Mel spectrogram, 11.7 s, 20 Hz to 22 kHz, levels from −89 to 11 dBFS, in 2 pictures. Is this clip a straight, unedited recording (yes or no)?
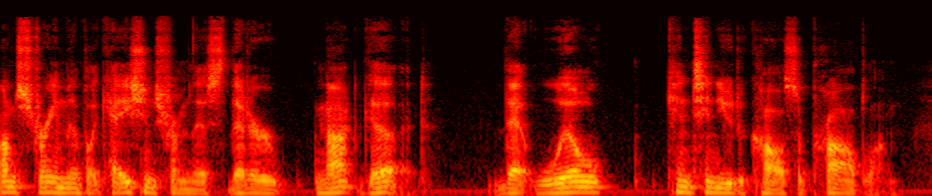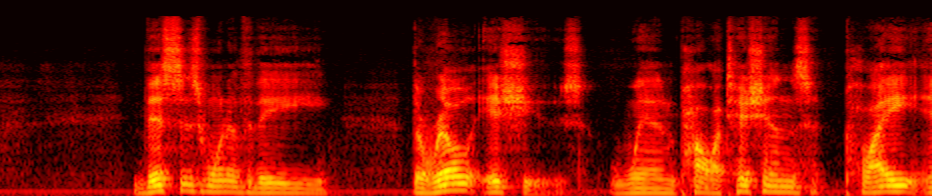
yes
